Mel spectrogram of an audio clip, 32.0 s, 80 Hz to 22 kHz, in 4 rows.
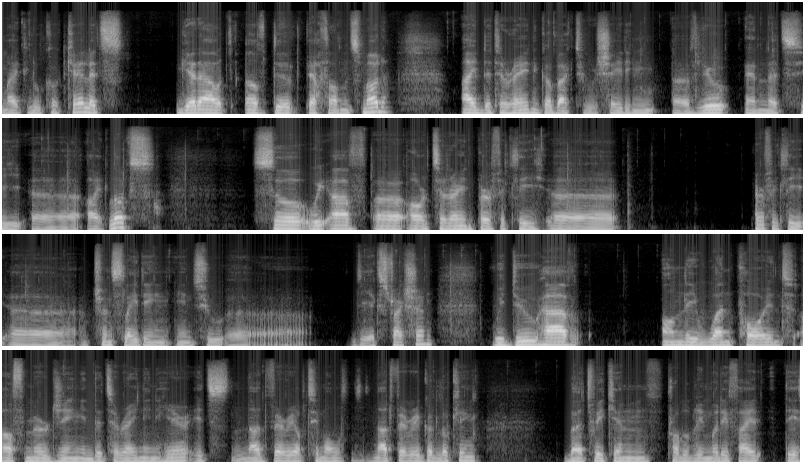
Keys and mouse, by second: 4.4 click, 5.5 click, 7.1 alt+z, 7.7 q, 11.7-12.0 shift+middle drag, 12.6 shift+middle drag, 13.0 q, 29.2-29.6 shift+middle drag, 30.2-31.5 middle drag.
